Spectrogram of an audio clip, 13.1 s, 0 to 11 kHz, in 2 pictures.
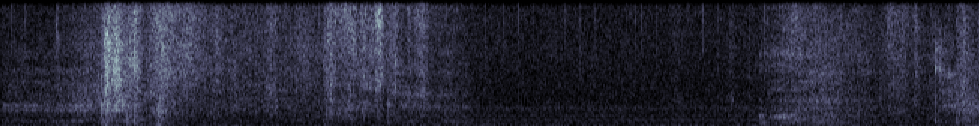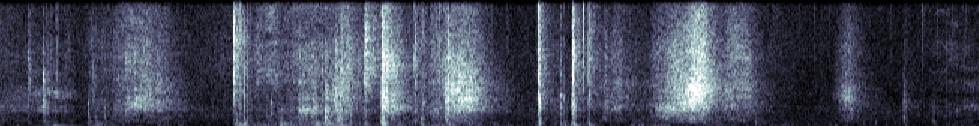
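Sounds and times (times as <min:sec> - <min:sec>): cloth rubbing: 0:00.7 - 0:02.9.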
